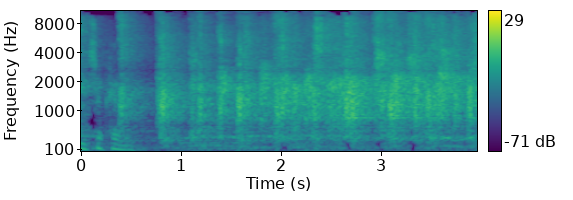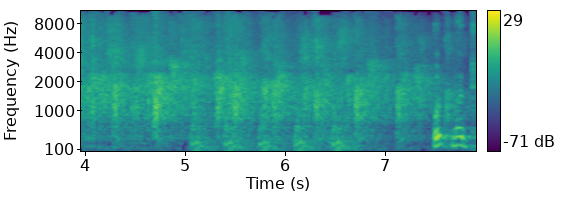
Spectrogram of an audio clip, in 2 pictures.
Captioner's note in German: Beifall CDU und BÜNDNIS 90/DIE GRÜNEN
